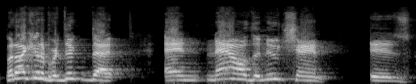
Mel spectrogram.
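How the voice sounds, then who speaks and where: A man's voice: high voice, a little slow, vocal fry, sharp tone. A man hosting a casual talk show, rambling and ranting with lots of swearing and repetition. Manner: foul-mouthed, rambling, repeats himself. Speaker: show host.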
